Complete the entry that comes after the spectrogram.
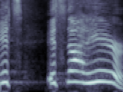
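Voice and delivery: acted yelling. Retelling an argument from the kitchen: acting out a yell. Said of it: "you yell back".

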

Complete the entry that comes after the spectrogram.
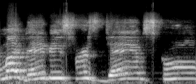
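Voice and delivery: put-on crying. Describing parents on their kids' first school day, imitating a crying parent. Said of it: "probably half of them are just openly crying".

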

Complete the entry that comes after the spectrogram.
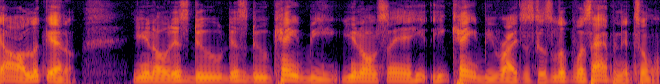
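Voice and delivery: normal talking voice

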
